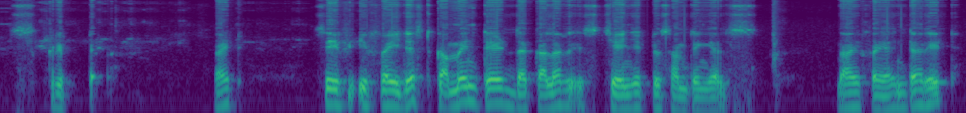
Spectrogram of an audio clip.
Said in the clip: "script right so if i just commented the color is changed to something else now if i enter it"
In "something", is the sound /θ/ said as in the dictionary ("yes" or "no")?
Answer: no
